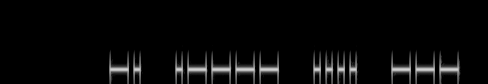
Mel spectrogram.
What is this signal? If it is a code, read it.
Morse code, heard as a keyed tone, about 20 wpm, spaced as for 15 wpm, 700 Hz. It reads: N1HO
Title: 062 Lesson 11g - Letter h - Call Signs 20wpm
